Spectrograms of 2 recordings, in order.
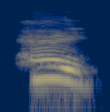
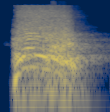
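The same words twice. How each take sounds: First: It is said softly with little force. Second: It is said loudly with strong force. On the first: The call will not carry far. The speaker calls it wrong. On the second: The call carries far. The speaker calls it right.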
